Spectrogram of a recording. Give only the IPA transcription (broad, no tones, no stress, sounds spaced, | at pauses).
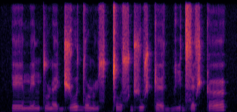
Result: e m e n tʷ œ ɳ ɛ d͡ʒ ʊ d o ɳ y s ǀ ʊ s d͡ʒ u s ʈ ɛ d b i d͡z ɛ s ʈ œ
